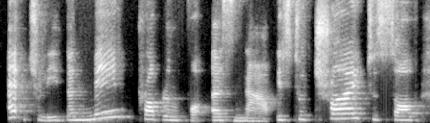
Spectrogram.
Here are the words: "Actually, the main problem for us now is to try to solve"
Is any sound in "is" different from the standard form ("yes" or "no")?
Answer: yes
